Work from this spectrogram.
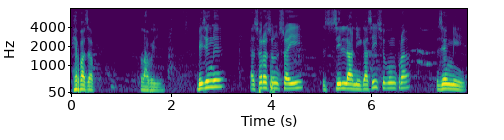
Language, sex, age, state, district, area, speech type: Bodo, male, 45-60, Assam, Kokrajhar, rural, spontaneous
